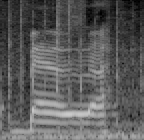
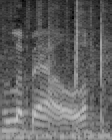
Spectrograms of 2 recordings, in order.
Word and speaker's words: LaBelle: That is Daniel Bell. Daniel LaBelle. I should say his name right.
